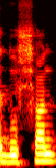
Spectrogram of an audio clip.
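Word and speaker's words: দুষ্মন্ত: এটা তরজমা করা হয়েছে তখন এটা কিন্তু রাজা দুঃসন্ত বলাই কিন্তু আমার মনে হয় ঠিক হবে এই গেল উচ্চারণের দিকটা আচ্ছা এবার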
